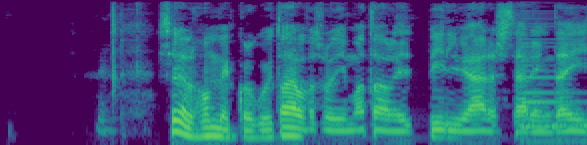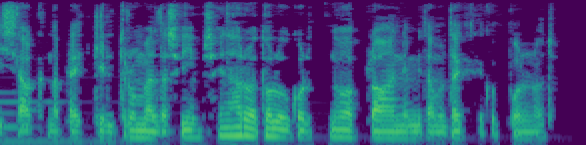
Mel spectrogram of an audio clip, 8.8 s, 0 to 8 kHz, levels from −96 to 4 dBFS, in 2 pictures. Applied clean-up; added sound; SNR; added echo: classical method spectral subtraction.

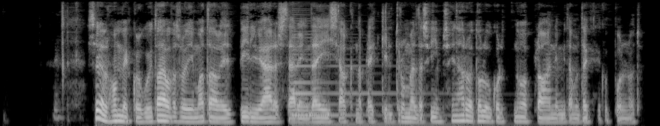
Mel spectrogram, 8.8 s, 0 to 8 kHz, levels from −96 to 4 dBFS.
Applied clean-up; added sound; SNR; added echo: none; Acoustic guitar; 14 dB; none.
